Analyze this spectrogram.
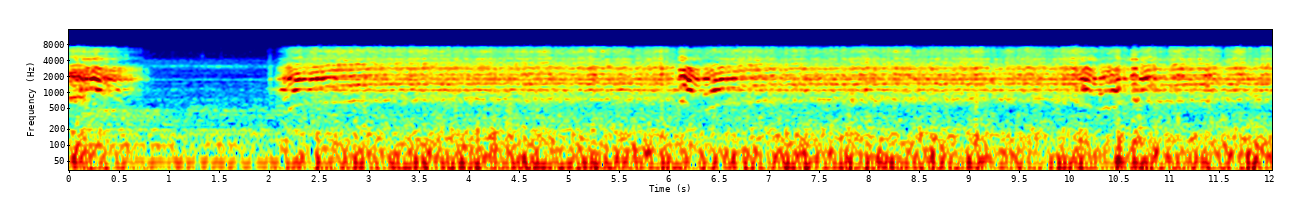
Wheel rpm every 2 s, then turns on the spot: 70, 150, 200, 180, 200, 180.
none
